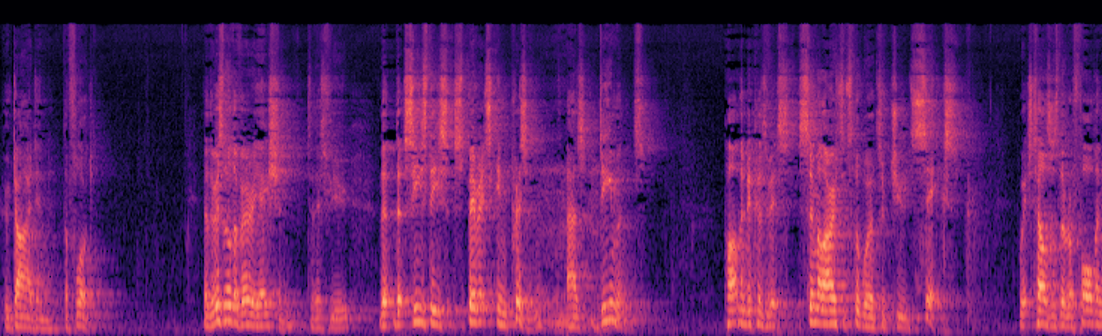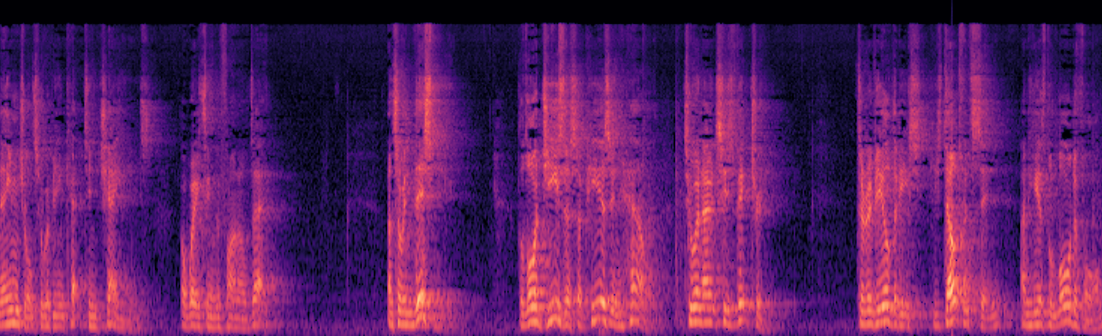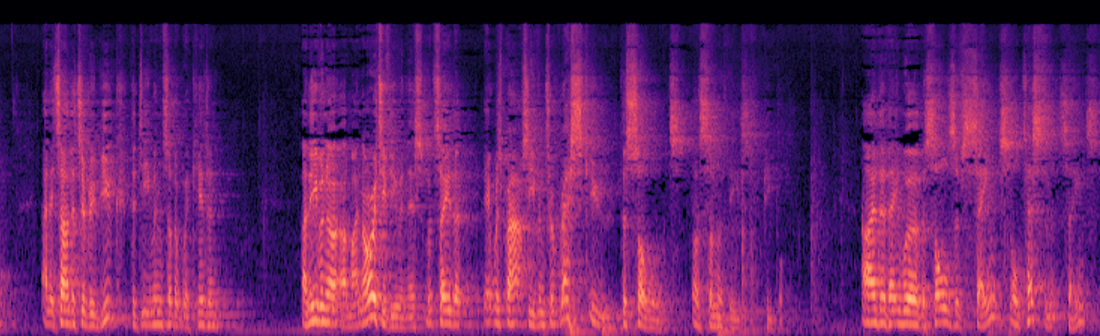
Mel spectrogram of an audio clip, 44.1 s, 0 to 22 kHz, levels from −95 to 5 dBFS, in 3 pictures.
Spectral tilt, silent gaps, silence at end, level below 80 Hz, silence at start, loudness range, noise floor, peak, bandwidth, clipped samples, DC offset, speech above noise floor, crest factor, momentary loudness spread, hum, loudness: -3.5 dB/octave; none; 0 s; -54 dBFS; 0.05 s; 6 LU; -59 dBFS; 0 dBFS; 16.5 kHz; under 0.1%; under 0.1%; 38 dB; 22 dB; 16 LU; none; -21 LUFS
